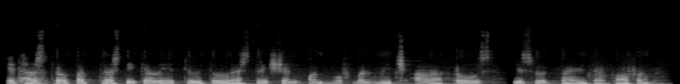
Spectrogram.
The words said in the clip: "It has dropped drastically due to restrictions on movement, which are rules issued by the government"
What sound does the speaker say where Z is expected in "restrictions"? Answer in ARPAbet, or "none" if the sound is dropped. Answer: none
